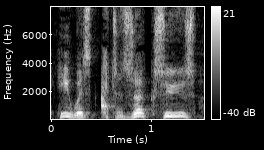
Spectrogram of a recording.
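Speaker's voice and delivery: triumphant preacher, slowly drawn out; hammed-up slow triumph; enormous triumph. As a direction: proclaim it slowly like a pulpit revelation. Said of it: "with enormous triumph".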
